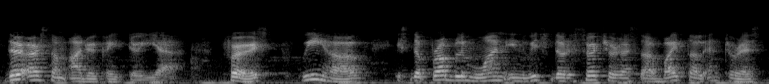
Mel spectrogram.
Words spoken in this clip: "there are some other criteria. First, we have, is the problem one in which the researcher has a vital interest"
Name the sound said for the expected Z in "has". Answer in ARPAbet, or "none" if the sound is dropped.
S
